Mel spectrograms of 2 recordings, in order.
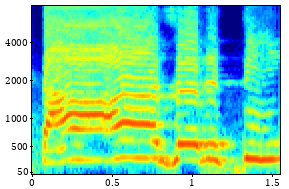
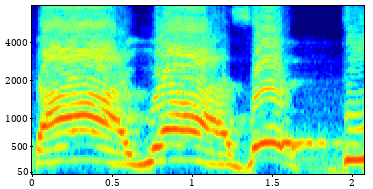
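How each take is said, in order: First: "তা জের তি" with the final "তি" kept short; short vowel. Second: "তা ইয়া জের তি" with the final "তি" held long; stretched vowel. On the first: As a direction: end "তা জের তি" on a quick, unstretched "তি". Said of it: "জের, পেশের উচ্চারণ তাড়াতাড়ি করতে হবে". ("তা জের তি"-র শেষের "তি" টান ছাড়া) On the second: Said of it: "টান হবে?". ("তা ইয়া জের তি"-র শেষের "তি" লম্বা টেনে) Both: Shown as a demonstration.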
